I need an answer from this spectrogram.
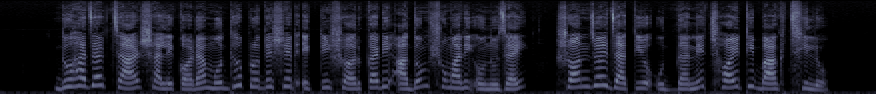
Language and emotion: Bengali, neutral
